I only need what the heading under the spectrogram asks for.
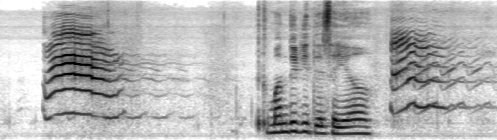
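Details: Pet cat answering its owner's question with meows: a high, rising-falling meow near the start, then a human voice speaking, followed by another drawn-out meow at the end, indoors.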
